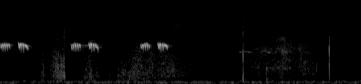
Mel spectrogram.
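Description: A female common quail gives soft, high paired notes, three doublets about every 0.7 seconds, with rustling noise and a couple of sharp clicks afterward.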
